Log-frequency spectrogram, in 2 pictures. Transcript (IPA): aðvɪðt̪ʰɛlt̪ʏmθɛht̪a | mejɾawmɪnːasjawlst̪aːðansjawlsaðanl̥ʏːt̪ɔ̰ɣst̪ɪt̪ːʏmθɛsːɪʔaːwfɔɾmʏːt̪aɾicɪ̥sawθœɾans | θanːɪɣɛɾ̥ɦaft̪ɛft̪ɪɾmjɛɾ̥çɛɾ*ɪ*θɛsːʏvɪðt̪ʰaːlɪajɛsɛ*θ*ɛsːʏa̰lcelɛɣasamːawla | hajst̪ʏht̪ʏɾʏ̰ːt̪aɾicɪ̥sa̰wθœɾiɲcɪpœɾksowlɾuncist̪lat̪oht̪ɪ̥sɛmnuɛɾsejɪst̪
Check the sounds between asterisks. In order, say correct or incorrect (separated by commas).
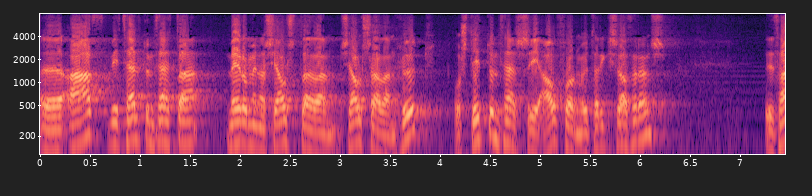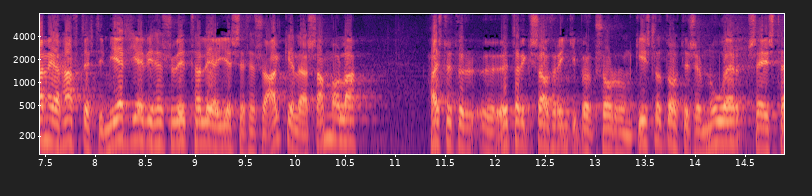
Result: incorrect, correct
